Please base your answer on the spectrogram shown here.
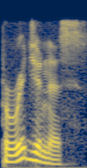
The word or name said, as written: perigynous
